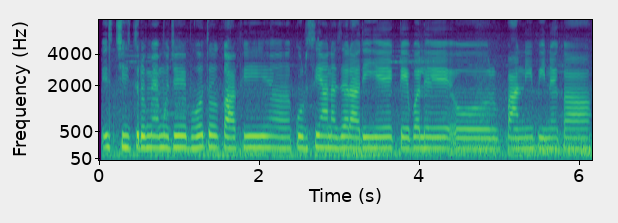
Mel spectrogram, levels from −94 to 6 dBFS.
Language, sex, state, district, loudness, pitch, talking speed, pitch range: Hindi, female, Himachal Pradesh, Shimla, -17 LUFS, 195 Hz, 185 wpm, 190-205 Hz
